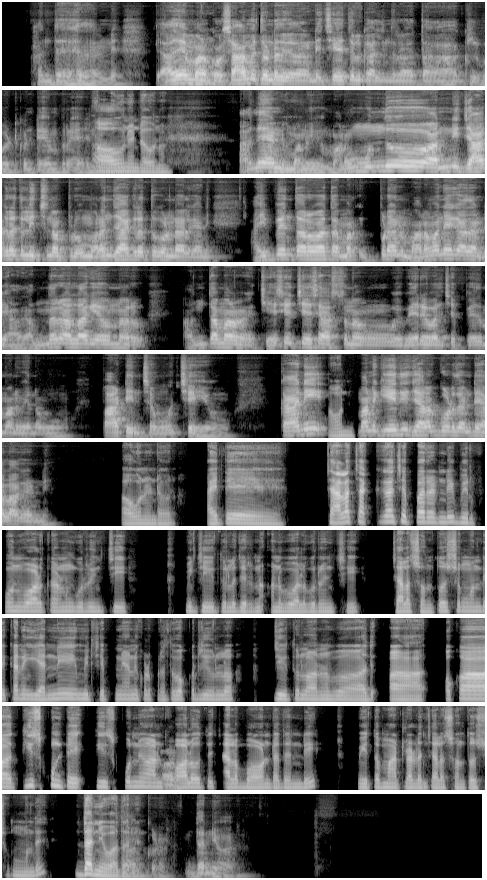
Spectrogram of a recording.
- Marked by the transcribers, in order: giggle; tapping; in English: "ఫాలో"; other background noise
- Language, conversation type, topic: Telugu, podcast, ఫోన్ వాడకాన్ని తగ్గించడానికి మీరు ఏమి చేస్తారు?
